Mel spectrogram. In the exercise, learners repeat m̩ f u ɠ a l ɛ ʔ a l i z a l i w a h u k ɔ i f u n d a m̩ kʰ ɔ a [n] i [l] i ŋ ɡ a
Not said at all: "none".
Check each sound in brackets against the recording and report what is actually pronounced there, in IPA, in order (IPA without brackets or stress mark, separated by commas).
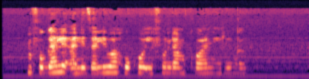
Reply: n, ɾ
